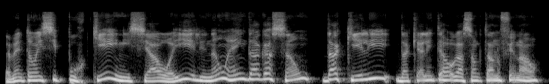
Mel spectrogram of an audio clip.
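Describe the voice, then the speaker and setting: A man's voice: high-pitched, animated, fast, gravelly, mellow. A man with a Brazilian Portuguese accent teaching a grammar class over a video call, explaining patiently and asking "tá vendo?" again and again. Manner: explanatory, repeats "tá vendo?" and "ó" often. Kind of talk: live online class correcting a test.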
